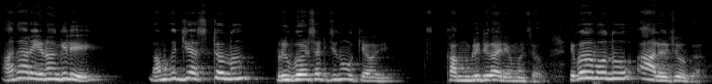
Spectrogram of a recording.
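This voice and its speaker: A man with a notably high voice talks straight to his viewers in a loose, casual monologue. He retells a story step by step, pausing to ask whether they follow. He often poses questions and then answers them himself. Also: expressive, darkish tone. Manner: rhetorical, keeps asking if listeners understand. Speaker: online commentator.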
